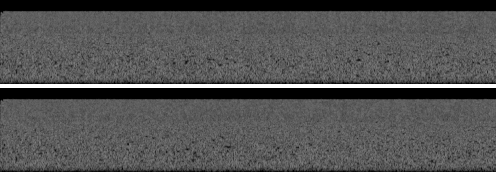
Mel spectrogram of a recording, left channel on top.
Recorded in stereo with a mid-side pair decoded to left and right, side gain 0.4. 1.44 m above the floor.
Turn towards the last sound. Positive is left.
No sound to turn to.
